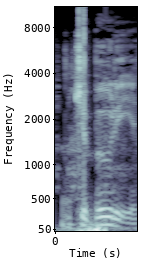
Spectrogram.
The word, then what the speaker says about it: Djibouti: Djibouti is how you say that one. – Djibouti? – Yeah, silent D.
